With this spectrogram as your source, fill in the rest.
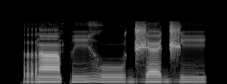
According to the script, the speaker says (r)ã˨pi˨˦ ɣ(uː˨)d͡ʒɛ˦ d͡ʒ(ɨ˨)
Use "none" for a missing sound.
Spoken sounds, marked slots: r, uː˨, i˨

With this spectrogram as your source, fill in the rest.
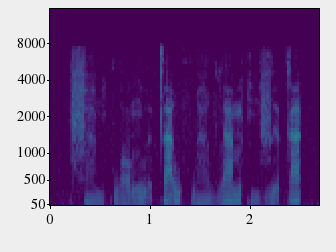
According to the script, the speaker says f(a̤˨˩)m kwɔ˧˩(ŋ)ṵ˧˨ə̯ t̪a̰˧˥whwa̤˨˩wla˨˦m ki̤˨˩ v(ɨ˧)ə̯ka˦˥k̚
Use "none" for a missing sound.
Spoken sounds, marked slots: a̤˨˩, ŋ, ɨ̰˧˨

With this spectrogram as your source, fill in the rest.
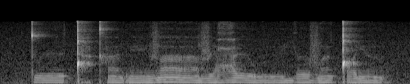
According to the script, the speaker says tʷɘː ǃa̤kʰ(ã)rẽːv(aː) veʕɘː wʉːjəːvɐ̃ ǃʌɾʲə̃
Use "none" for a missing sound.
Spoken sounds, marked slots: ã, ãː

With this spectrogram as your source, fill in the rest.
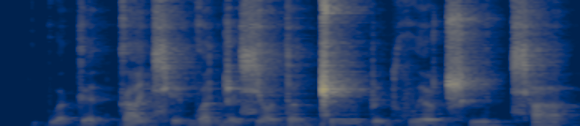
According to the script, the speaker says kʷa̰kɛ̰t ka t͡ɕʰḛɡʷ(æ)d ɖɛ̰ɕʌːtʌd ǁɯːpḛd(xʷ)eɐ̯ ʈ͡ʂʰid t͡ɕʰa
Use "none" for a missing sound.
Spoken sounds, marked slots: a, xʷ

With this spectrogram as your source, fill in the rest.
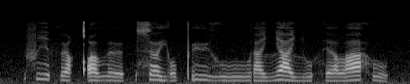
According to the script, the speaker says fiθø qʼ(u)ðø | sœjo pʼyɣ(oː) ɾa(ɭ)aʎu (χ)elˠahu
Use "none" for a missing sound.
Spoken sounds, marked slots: o, uː, ʎ, h

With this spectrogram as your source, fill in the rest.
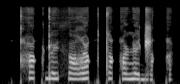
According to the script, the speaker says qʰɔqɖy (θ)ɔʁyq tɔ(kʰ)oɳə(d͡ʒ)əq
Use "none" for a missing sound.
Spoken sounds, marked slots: θ, q, d͡ʒ

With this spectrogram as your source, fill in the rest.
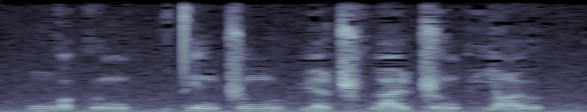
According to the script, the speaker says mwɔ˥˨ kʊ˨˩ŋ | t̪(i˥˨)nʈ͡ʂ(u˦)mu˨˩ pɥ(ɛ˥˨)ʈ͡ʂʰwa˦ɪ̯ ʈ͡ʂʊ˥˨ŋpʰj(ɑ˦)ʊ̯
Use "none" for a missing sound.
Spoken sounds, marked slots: i˥˨, u˦, ɛ˦, ɑ˨˩

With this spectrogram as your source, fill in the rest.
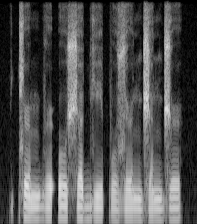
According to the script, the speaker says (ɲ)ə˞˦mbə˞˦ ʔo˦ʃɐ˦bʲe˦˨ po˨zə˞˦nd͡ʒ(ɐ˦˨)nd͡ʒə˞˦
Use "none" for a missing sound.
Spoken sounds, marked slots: c, ɐ˦

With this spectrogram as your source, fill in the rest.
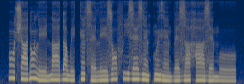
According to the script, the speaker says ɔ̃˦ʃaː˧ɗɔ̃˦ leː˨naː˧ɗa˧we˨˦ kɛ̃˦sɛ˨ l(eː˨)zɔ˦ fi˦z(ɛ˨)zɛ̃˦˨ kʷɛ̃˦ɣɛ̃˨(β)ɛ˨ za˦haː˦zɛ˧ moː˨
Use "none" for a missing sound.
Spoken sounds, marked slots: eː˨, ɛ˦, b

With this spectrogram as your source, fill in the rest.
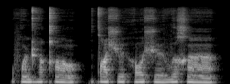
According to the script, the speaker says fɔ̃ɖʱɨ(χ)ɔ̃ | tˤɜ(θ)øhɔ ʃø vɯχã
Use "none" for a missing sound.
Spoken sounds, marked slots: qʰ, ʃ

